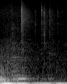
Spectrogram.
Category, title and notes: Sound effects > Other mechanisms, engines, machines
shop foley-002
bang, boom, bop, crackle, foley, fx, knock, little, metal, oneshot, perc, percussion, pop, rustle, shop, sound, strike, thud, tink, tools, wood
